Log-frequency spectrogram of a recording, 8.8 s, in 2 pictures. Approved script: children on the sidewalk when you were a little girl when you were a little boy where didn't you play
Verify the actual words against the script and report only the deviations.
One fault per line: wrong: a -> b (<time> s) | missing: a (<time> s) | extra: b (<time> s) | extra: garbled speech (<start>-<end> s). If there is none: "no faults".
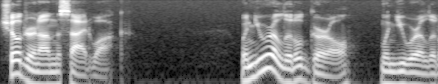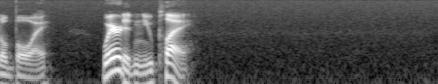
no faults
